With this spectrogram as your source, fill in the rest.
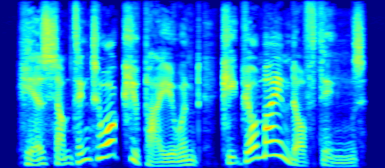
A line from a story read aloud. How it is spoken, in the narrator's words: said Trillian in a bright, compassionate tone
